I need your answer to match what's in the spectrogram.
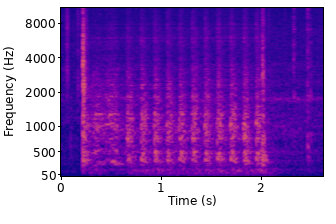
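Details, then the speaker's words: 2003 Ford F-150 4.2L V6, cold weather, intermittent crank-no-start. Starter cranks steadily for about two seconds without catching. The fuel pump has power but whines abnormally, giving no fuel pressure. A new pump fixed it. "I know that the pump is getting power because I can hear it doing some kind of whine back there but it's not the right sound I can my ears are telling me that it's not working right and if of course we have no fuel pressure as a result and we're not starting"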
